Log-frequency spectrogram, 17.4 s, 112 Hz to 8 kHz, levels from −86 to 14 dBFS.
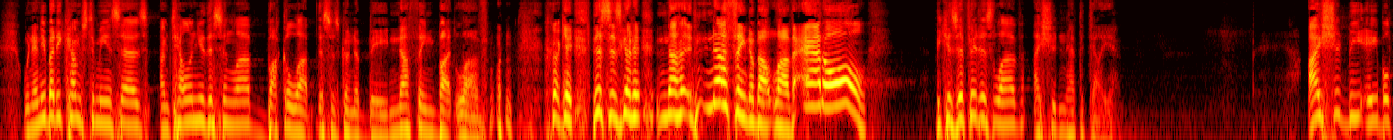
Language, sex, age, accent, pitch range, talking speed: English, male, 40-59, American, 135-190 Hz, 170 wpm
